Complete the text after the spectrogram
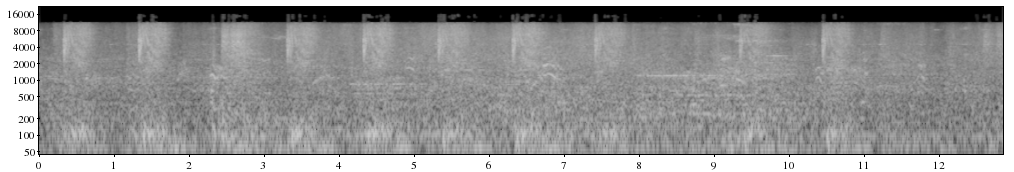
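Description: Magic spells whoosh and crackle in repeated bursts during a video game fight.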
